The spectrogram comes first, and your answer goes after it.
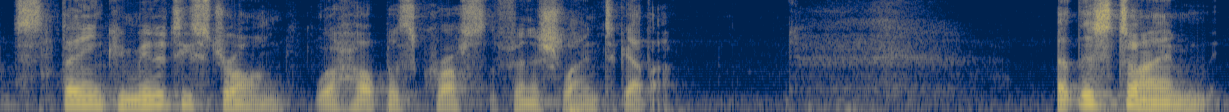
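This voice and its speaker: A man's voice: fairly low pitch, a little mellow. A man delivers a prepared speech from a podium at a banquet, reading steadily and adding the odd offhand aside. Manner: reads a script with occasional asides and restarts. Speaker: event speaker and emcee. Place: large banquet hall.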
